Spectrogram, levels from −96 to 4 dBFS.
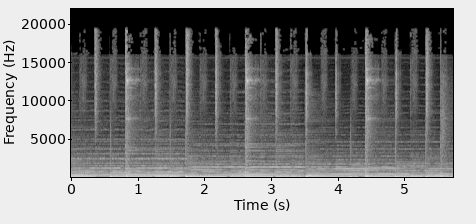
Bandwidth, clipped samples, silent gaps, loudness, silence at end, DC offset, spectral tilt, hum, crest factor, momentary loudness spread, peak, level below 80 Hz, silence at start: over 20 kHz; under 0.1%; none; -20 LUFS; 0 s; under 0.1%; -6 dB/octave; none; 16 dB; 4 LU; -2 dBFS; -24 dBFS; 0 s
